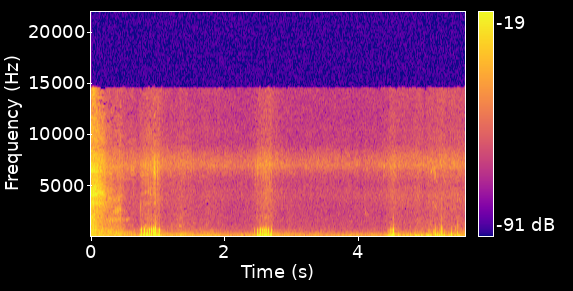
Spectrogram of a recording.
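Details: A sleeping, dreaming Boston Terrier gives short, muffled low woofs about two seconds apart.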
